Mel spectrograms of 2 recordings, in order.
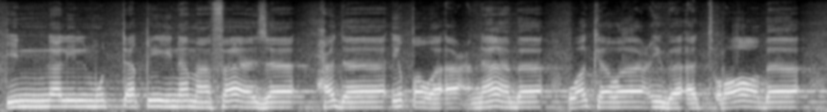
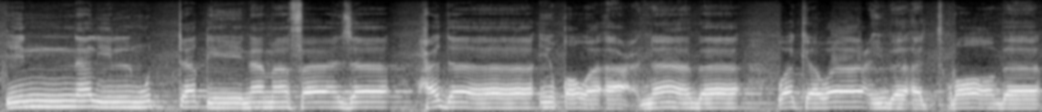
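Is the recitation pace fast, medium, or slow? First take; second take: fast; medium. First: It is recited at a fast pace. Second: It is recited at a medium pace. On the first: "walaupun cepat" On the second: "enggak terlalu cepat dan enggak terlalu lambat"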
